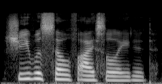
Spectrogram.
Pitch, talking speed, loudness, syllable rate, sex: 210 Hz, 150 wpm, -16 LUFS, 4.6 syllables/s, female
